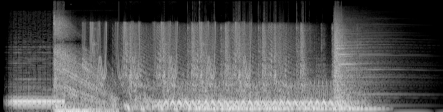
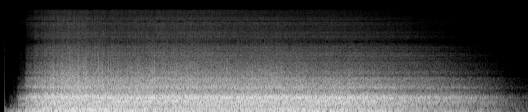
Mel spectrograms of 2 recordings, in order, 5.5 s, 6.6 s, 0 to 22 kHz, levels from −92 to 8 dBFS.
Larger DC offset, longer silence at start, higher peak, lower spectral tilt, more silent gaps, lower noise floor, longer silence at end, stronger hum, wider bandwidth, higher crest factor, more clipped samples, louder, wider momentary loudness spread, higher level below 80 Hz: neither; about the same, 0.1 s vs 0.2 s; about the same, 0 dBFS vs 0 dBFS; second, -5.5 dB/octave vs -10 dB/octave; neither; first, -53 dBFS vs -43 dBFS; first, 0.75 s vs 0.5 s; neither; first, 14.5 kHz vs 7.8 kHz; about the same, 12 dB vs 8 dB; neither; second, -12 LUFS vs -9 LUFS; second, 9 LU vs 14 LU; about the same, -20 dBFS vs -16 dBFS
